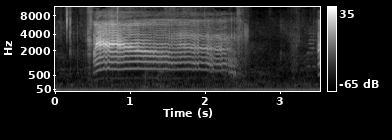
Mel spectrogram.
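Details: Loud plaintive meow from a stray cat in Okinawa's Bise Fukugi avenue, seemingly trying to communicate, GoPro 9 recording: one sustained, rich, even cry lasting about two seconds, then a new call beginning.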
